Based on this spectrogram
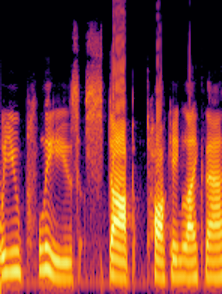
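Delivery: fed-up, exasperated, irritable, annoyed voice. Reading a story, a husband asks his wife to stop: irritable. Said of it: "he said irritably".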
